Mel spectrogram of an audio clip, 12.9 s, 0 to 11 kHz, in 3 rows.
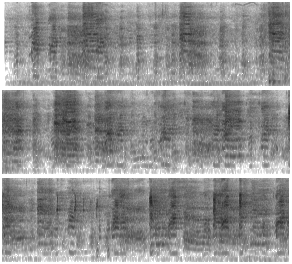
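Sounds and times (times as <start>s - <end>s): guineafowl calling: 3.9s - 12.9s.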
